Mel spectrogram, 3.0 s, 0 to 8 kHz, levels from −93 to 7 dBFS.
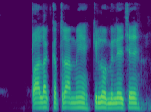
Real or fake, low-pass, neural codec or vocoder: fake; 7.2 kHz; codec, 16 kHz, 2 kbps, X-Codec, WavLM features, trained on Multilingual LibriSpeech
